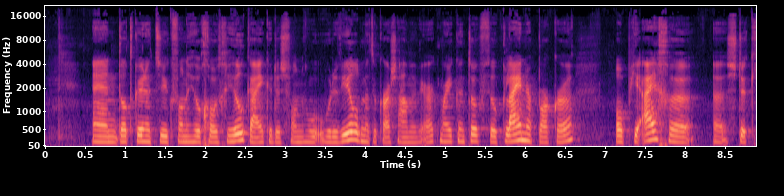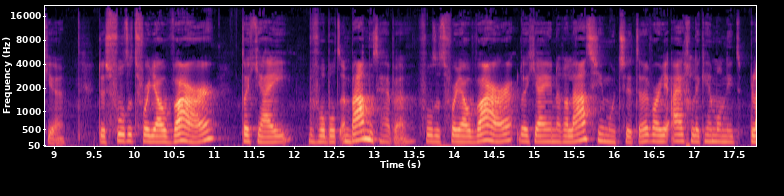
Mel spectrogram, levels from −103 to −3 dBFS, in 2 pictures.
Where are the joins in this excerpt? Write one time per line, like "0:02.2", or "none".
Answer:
none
